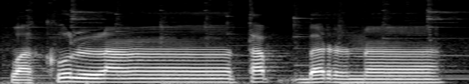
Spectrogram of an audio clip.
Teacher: Artinya, jika terdapat nun mati atau tanwin yang bertemu dengan salah satu huruf ikhfa, maka dibaca dengan cara samar. Samarnya itu nanti seakan-akan terdengar huruf eng, gabungan antara N dan G. Untuk contoh yang pertama, yang menggunakan huruf ta, fathah tanwin bertemu dengan huruf ta.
